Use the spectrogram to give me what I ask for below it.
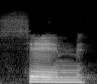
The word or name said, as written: семь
